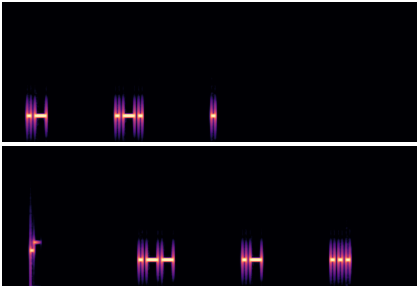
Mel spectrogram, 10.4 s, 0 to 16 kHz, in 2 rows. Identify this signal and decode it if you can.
Morse code, heard as a keyed tone, about 25 wpm, spaced as for 9 wpm, 690 Hz. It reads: ARE WAS
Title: 6x Character Spacing - Top 100 Words - 25wpm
